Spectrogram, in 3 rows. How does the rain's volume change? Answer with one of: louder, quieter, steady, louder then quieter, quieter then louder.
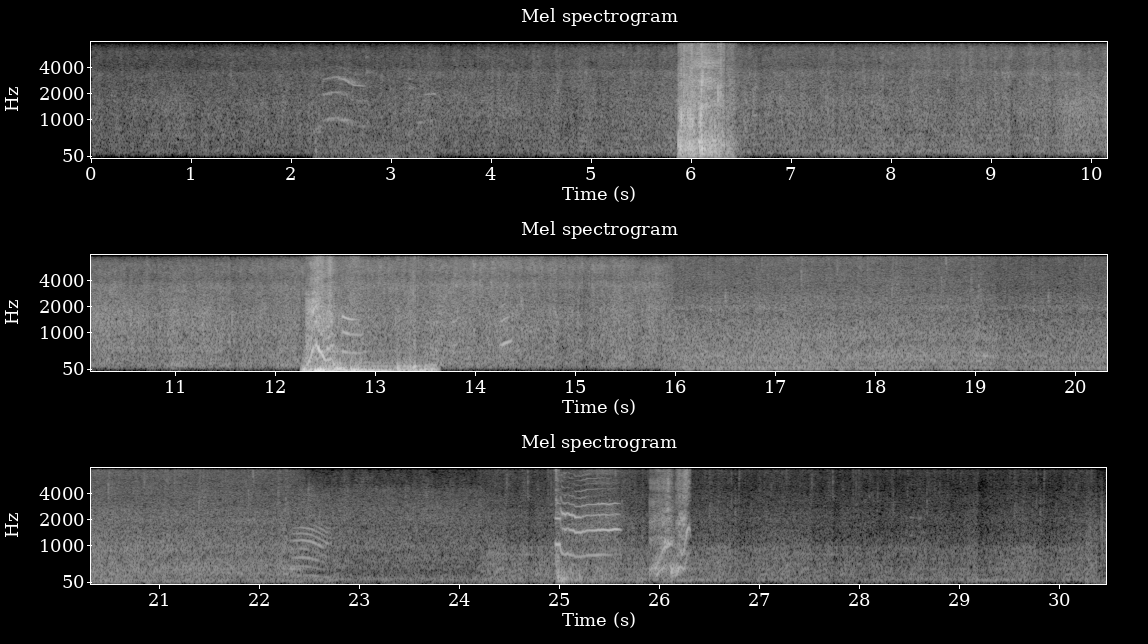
louder then quieter.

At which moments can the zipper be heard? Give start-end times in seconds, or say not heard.
5.8-6.5, 12.2-13.7, 25.1-26.4.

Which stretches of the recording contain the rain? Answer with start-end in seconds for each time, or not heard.
0.0-30.4.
